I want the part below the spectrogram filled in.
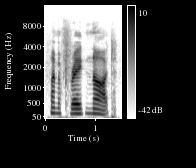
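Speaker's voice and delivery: a gently mournful answer; infinite sadness. Acted. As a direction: let the sorrow show a little. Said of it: "with infinite sadness".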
